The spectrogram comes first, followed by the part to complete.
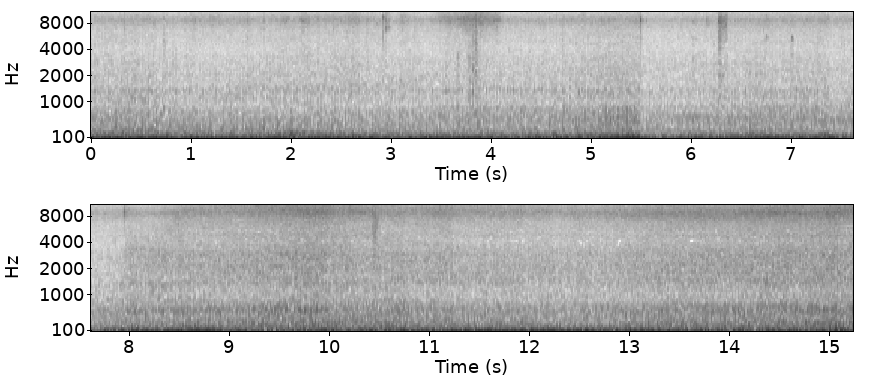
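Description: Steady low rumble of a car's engine and tyre noise, heard from inside the cabin while driving at road speed, with a few brief knocks in the first half.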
